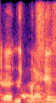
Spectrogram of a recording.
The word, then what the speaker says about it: Labuschagne: Warner, Smith, And Labuschagne will play. Labuschagne. Yeah, Labuschagne. I will pronounce him in Harsha Bhogle அந்த Afrikaans.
